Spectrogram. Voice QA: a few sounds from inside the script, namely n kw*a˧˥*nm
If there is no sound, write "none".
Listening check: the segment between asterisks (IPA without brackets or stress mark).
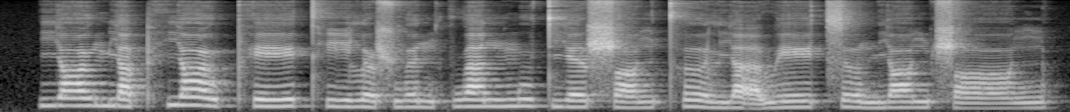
a˥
